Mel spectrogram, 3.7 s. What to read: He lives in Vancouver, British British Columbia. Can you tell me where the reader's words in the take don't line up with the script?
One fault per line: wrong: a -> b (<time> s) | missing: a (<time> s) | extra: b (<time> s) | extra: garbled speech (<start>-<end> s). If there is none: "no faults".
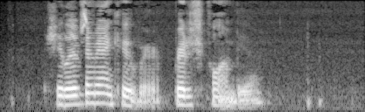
wrong: He -> She (0.5 s)
missing: British (2.0 s)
